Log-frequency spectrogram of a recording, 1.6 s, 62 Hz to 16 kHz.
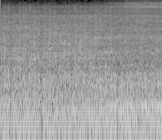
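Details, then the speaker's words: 2004 Jeep Grand Cherokee WJ 4.7L V8 first start after head and timing cover work, exhaust unbolted, no coolant; loud, raw open-exhaust idle but even and steady, no bottom-end knocking. "it it sounds okay ish i think obviously sounds like a farm truck but this is the first time i've ever heard this thing run"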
